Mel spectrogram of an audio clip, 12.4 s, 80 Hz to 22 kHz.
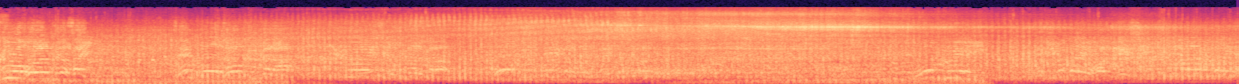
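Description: UH-60JA Black Hawk helicopter flying low overhead: a deep, steady rotor beat with a high turbine whine that comes in around the middle as it passes directly above. The deep beat falls away about ten seconds in as it moves off.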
